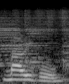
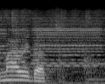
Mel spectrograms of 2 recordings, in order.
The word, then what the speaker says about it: Marigot: The French called it Petite Mariggo and it is now simply called Maragot with an English pronunciation of the T at the end.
